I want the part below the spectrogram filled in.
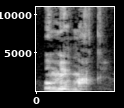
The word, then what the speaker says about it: Umingmak: And so a word that to us looks like Umingmak is Umingmak. Like it's like in your throat.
